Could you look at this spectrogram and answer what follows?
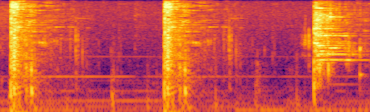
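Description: Glass blocks shattering in Minecraft, three sharp crisp breaks spaced evenly apart, each a bright clinking crack with light thuds between, close and loud with no talking.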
